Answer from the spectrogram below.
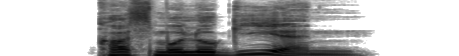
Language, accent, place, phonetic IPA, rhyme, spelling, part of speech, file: German, Germany, Berlin, [kɔsmoloˈɡiːən], -iːən, Kosmologien, noun, De-Kosmologien.ogg
- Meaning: plural of Kosmologie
